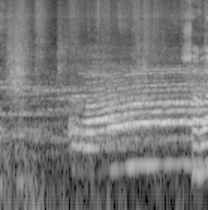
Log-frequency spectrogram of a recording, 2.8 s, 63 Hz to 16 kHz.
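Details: Qurbani cow in 2025, one day before the sacrifice at Eid, lowing in a long, steady, drawn-out moo that starts softly and then swells louder and holds, with faint background noise.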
